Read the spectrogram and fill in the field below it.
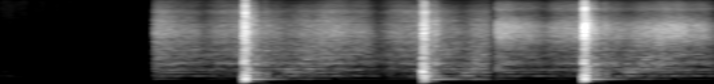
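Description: Wire brushes swish and tap on a snare drum.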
